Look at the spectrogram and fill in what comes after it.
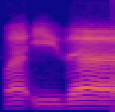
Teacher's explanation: Alif setelah fathah maka dia dibaca panjang dua harokat.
